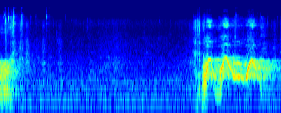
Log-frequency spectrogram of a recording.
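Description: A Golden Retriever gives a short, wavering howl that rises and falls, almost like speech.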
